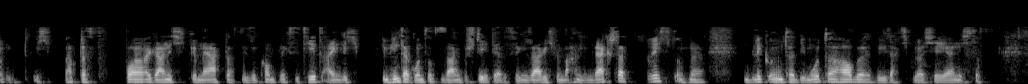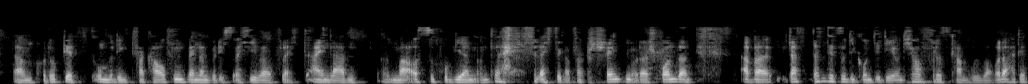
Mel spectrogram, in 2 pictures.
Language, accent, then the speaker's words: German; Germany; Also ich merke das jetzt gar nicht, dass das übersetzt ist, weil ich bin ja Deutscher und ich lese das hier auf Deutsch.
